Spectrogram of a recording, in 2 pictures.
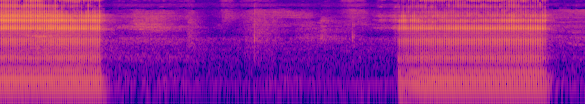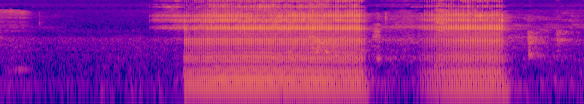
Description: My beautiful and slightly moody American Blue staffy snores louder than my husband!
